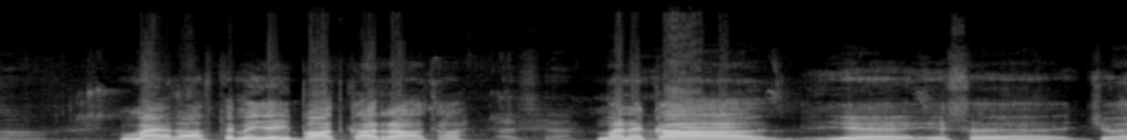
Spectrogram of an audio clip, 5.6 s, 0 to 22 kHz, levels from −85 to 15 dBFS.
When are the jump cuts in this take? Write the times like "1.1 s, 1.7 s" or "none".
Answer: none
